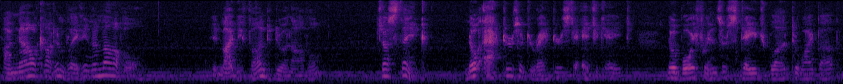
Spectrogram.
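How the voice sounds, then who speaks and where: A man gives a theatrical author's reading with a slow, deliberate delivery. His voice sits a little high and sounds declamatory and dramatic. The recording has loud background noise. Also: echoey room. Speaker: author reading from own novel.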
